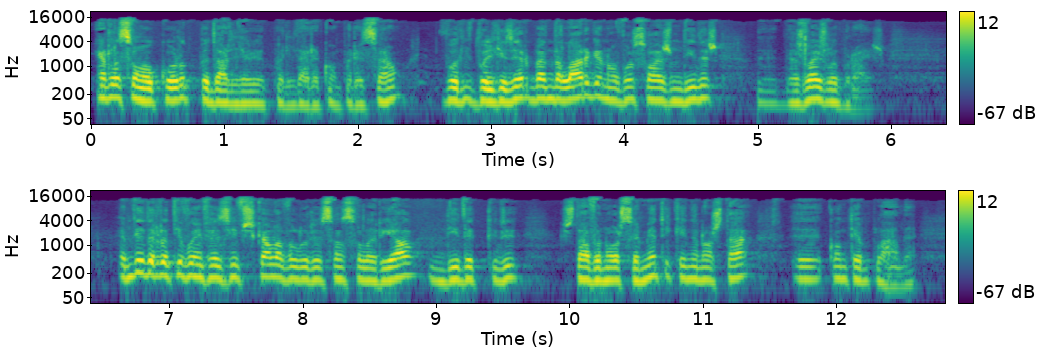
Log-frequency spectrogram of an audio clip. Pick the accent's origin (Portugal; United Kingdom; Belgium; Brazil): Portugal; nós portugueses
